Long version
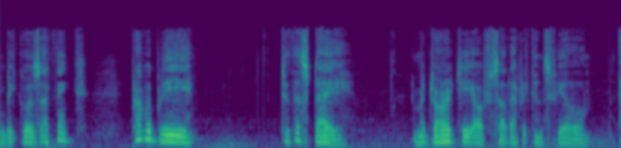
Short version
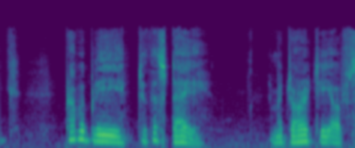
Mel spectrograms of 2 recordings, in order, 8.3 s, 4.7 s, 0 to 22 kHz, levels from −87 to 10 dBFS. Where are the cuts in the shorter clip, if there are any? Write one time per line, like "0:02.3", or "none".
0:01.8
